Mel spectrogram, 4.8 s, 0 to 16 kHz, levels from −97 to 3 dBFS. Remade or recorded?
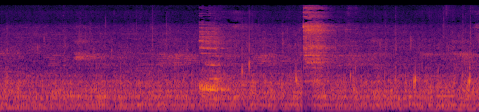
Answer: recorded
